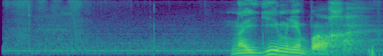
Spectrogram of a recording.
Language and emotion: Russian, neutral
